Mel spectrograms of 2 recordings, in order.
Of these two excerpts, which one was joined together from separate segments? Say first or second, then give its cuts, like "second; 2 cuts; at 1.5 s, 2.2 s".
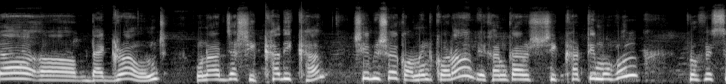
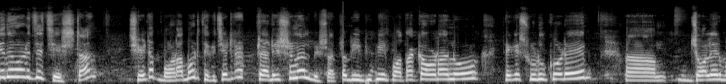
second; 1 cut; at 3.4 s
